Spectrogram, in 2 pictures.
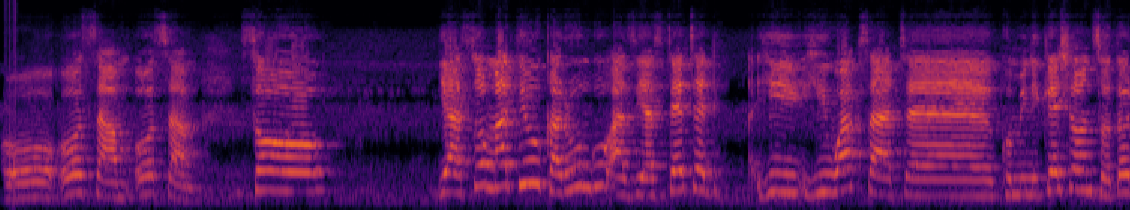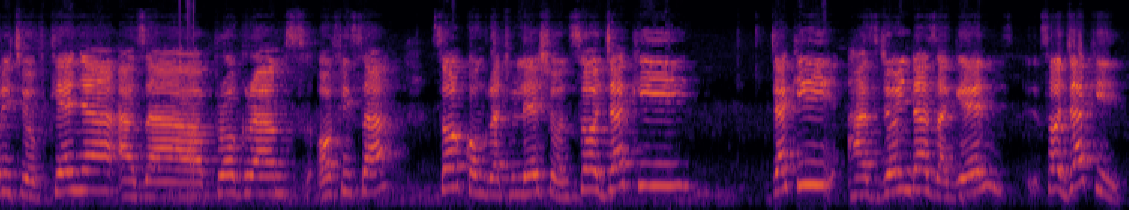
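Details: Adult woman speaking; normal speech.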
